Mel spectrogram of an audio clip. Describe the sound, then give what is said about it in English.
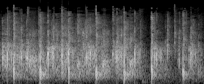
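Applause at an organization's meeting for a corporate sponsor: loud, steady clapping from a few pairs of hands, with distinct sharp individual claps and a brief dip near the end. “So I'd like to give a round of applause to Wells Fargo for their assistance.”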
